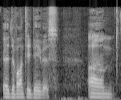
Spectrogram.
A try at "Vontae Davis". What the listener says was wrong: It's Vontae Davis. You said Devontae. Devontae Davis.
